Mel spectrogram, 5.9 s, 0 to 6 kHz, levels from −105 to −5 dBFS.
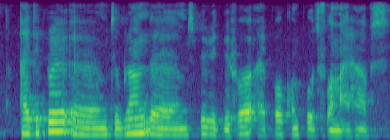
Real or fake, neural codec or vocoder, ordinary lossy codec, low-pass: real; none; none; 5.4 kHz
